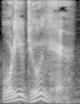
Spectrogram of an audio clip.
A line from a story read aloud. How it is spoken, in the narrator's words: I asked her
